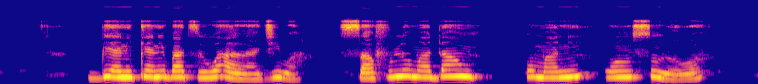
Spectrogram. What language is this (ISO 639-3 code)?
yor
